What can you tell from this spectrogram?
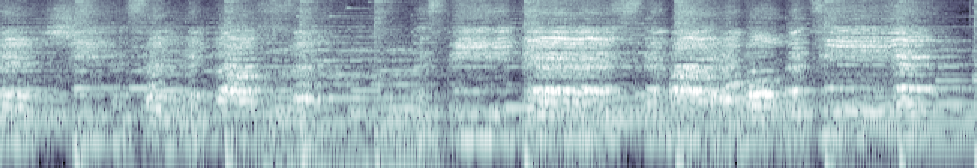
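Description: Background music with singing voices over a steady beat.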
